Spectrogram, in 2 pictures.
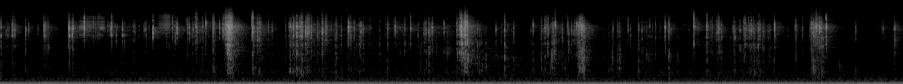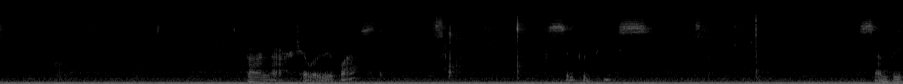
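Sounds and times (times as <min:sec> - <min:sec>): plastic wrapper crinkling: 0:00.0 - 0:09.1.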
